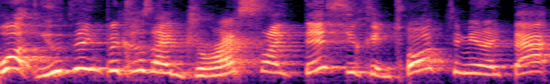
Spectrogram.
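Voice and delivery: put-on Long Island accent slipping out. Retelling a woman snapping at a man on a show, in a Long Island accent. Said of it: "The Long Island came out".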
